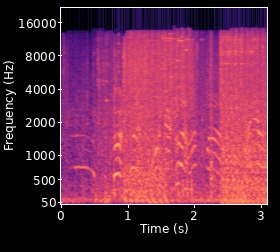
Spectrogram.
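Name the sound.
gunfire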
